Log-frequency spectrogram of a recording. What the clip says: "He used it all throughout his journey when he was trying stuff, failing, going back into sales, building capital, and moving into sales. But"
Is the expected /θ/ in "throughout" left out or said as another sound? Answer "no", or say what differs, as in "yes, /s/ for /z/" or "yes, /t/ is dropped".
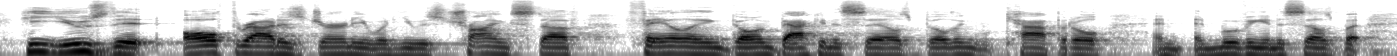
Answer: no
